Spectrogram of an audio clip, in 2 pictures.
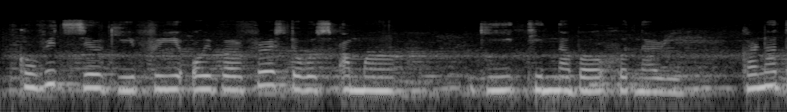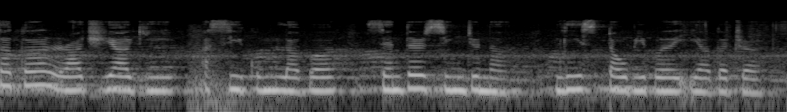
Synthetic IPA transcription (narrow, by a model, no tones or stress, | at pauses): kobʱidsilɡipʰɾiojbɐɾpʰɐɾstosɐ̰mɐ | ɡitʰinːɐbɐhot̚naɾi | kɐɾnatakaɾad͡ʒjaɡiɐsikumlɐbɐsentɐɾsiŋdunɐ | listːawbibɐjaɡɐtɾɐ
